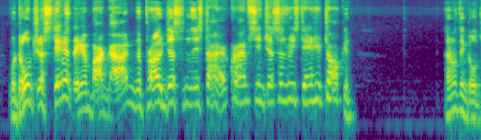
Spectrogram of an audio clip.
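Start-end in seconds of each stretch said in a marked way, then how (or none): 0.1-4.4 urgent. Acted. Joe urging haste.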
